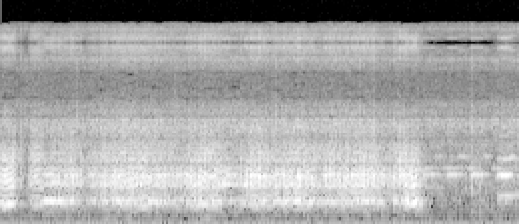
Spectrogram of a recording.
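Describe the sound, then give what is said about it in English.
A drawn-out, buzzy fart by a man, imitating a giraffe standing up, that sputters and wavers steadily for about four seconds, with slight swells in loudness before tapering off at the end. “Fait de la girafe en train de se monter debout.”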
